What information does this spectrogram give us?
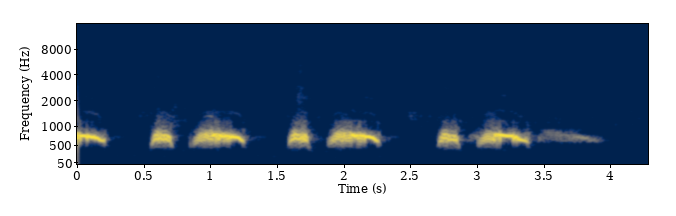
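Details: Kept spotted dove used as a lure, cooing in the thúc gù manner: three phrases in quick succession, each a short low note and a longer rounded coo, ending on a soft trailing note.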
